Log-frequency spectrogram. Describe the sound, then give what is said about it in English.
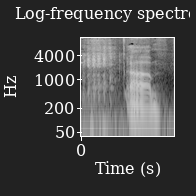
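A goat lets out a single wavering bleat, loud, its pitch sliding downward over about half a second, with faint background noise before it. “But we have 3 different varieties of goats now. We have pygmies, which is our biggest in number.”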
